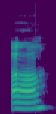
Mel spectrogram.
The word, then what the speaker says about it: alive: Remember, when A is a syllable of its own, it's going to be a schwa A. So we're going to put an upside down E here.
